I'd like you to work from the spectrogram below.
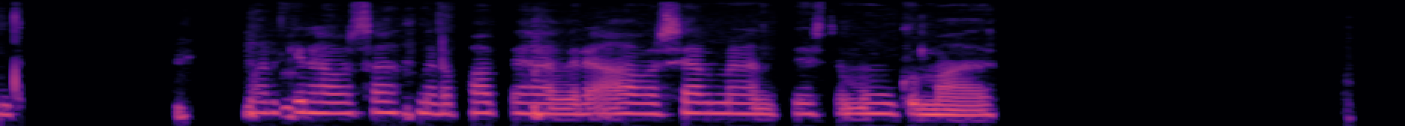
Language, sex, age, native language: Icelandic, female, 30-39, Icelandic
